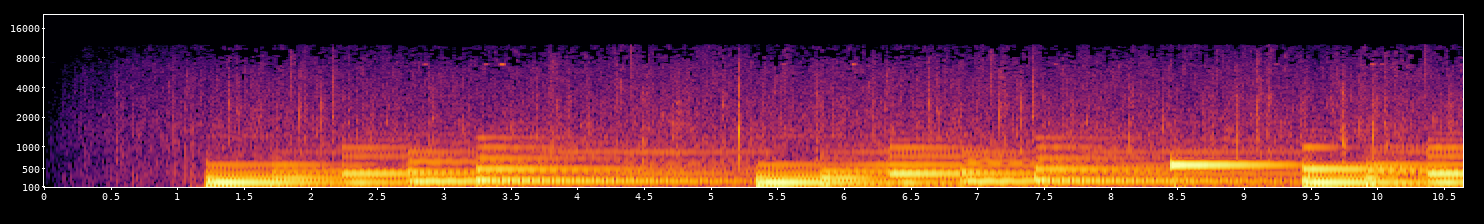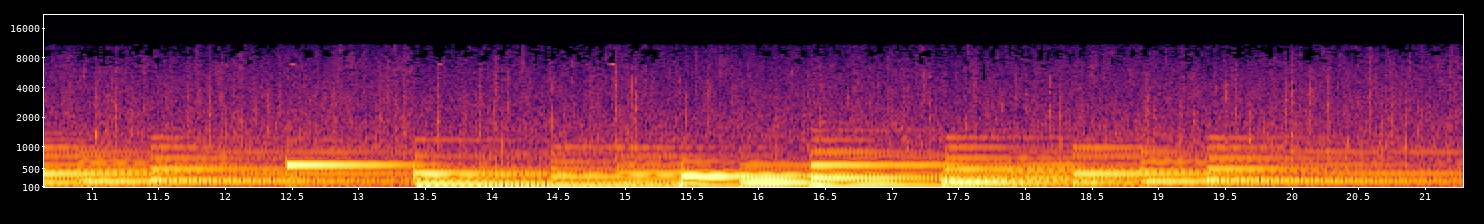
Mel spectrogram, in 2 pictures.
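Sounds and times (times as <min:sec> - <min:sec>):
rain: 0:00.0 - 0:21.2
piano: 0:01.0 - 0:21.2
baby lullaby: 0:01.2 - 0:21.2.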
